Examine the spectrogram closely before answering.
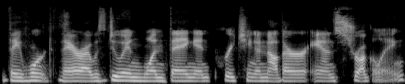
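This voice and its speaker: Recorded very cleanly against a silent background, a woman with an American accent speaks in a fairly low pitch, her tone bright and sharp and the sound dry and close with no echo. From Oregon, US Pacific Northwest. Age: 30s. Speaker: fitness trainer. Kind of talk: podcast interview. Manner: fast.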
